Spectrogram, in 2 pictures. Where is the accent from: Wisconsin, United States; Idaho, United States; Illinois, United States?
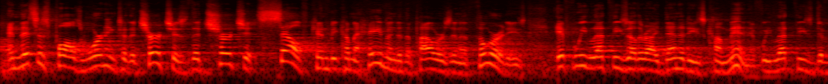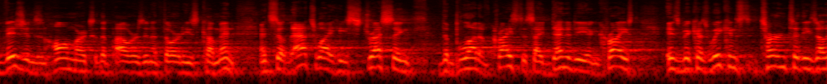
Wisconsin, United States; I grew up in Wisconsin.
